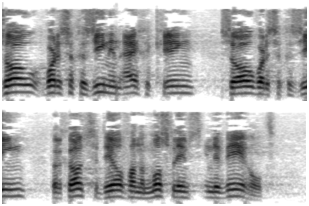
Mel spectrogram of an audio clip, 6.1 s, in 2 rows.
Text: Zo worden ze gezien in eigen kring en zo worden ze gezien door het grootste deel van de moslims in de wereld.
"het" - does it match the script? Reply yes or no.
no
